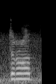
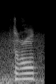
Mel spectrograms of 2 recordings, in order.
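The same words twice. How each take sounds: The two takes are said the same way.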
